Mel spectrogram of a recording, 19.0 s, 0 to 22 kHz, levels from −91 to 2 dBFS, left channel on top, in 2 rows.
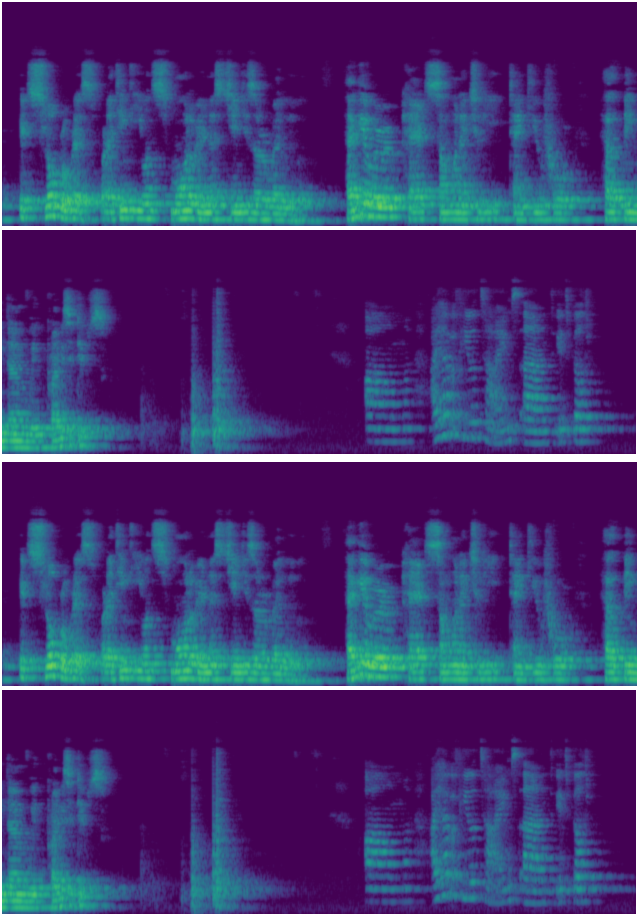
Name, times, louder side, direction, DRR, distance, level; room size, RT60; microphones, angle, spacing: voice 1, 0.3-4.5 5.1-8.5 9.0-11.1, right 1 dB, ahead, -8 dB, 0.4 m, -27 dB
voice 2, 12.3-12.8 15.0-18.3, equal, 30° right, -6 dB, 0.9 m, -43 dB
4.5 x 2.9 x 2.3 m, 1.2 s
head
